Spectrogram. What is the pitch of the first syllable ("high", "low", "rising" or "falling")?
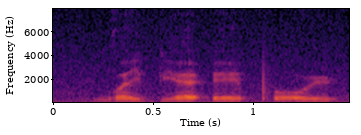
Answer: low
